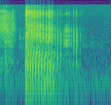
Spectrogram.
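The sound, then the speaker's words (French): A person vocally imitates a wet dog coming out of the water and shaking itself off: a loud, sputtering, fluttery burst of lip-and-breath noise lasting under a second, then trailing off. “comme un chien quand il, se secoue et qui sort de l'eau.”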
